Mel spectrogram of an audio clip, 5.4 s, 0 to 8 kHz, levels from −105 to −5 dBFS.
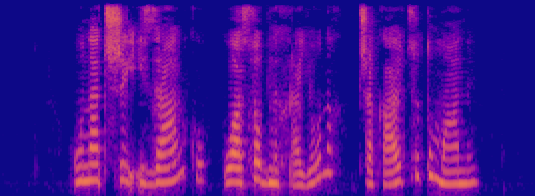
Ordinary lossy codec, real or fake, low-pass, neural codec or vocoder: AAC, 32 kbps; real; 7.2 kHz; none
